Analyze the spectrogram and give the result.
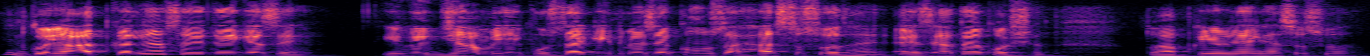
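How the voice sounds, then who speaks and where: A man's voice: medium pitch, fast, a bit bright. A man teaching grammar for exams, who asks his own questions, answers them, repeats the key terms and draws out the vowel sounds. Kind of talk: exam-prep grammar lesson.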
